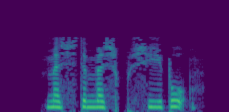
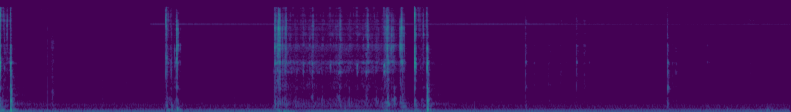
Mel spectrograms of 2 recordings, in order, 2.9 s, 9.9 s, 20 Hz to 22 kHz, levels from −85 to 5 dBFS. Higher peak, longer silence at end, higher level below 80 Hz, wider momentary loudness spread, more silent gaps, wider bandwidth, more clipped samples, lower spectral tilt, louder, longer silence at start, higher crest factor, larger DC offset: second, -10 dBFS vs -6 dBFS; first, 0.4 s vs 0 s; first, -54 dBFS vs -62 dBFS; second, 10 LU vs 27 LU; neither; second, 5.8 kHz vs 17 kHz; neither; first, -11 dB/octave vs -0.5 dB/octave; first, -27 LUFS vs -40 LUFS; first, 0.6 s vs 0 s; second, 18 dB vs 40 dB; neither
